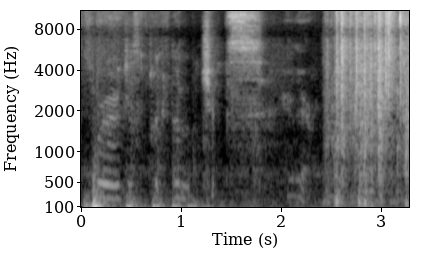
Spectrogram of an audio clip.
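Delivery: voiceless whisper aside. Real, not acted. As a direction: whisper it to yourself. Aside while plating chips.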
